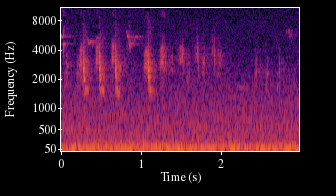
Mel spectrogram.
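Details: Acrocephalus orientalis, the Oriental reed warbler, in song, picked up by a Sony A7M3 camera. Loud rasping croaks come in quick succession, then softer chirps trail off, with a constant low background hum.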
